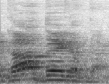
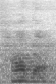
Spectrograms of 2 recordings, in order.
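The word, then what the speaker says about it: 가다: যেমন আমরা বলি গার গা দঘা তাহলে কি? গাদা। এটা গাদা না এটা হবে খাদা।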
